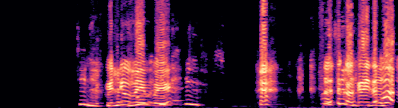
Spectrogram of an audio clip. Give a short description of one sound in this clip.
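Young women laugh over an online call.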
